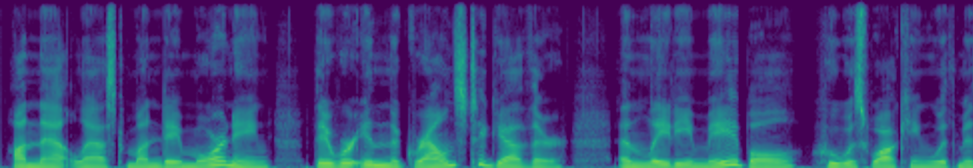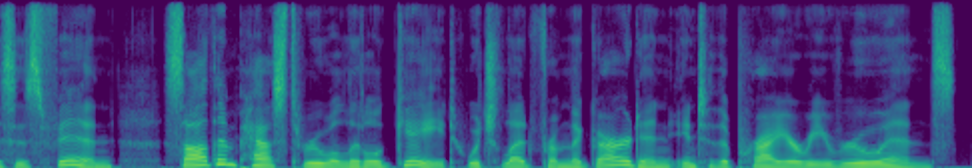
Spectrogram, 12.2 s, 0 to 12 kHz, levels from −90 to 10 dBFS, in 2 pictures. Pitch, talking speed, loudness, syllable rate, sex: 190 Hz, 180 wpm, -17 LUFS, 4.4 syllables/s, female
